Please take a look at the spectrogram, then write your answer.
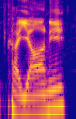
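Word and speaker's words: Kajaani: The first would be from his apartment in, uh, Kayani or is it Kajani? Kayani.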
